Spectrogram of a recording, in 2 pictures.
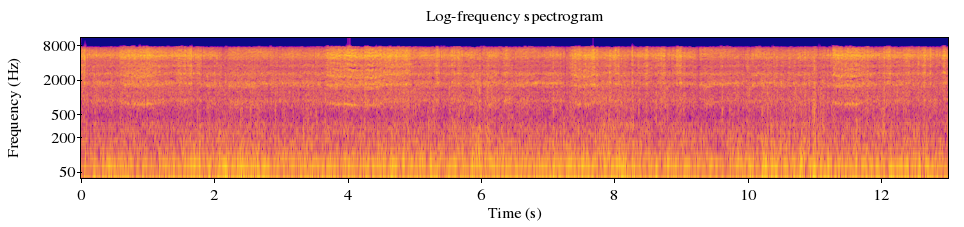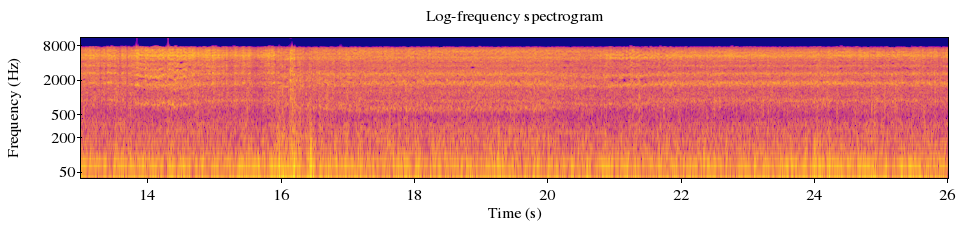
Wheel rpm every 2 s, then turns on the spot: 230, 230, 230, 220, 220, 230, 230, 220, 200, 200, 210, 230, 230.
none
